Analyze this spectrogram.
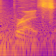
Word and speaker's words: Bryce: And some people mispronounce it as Briss, but it's Bryce.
